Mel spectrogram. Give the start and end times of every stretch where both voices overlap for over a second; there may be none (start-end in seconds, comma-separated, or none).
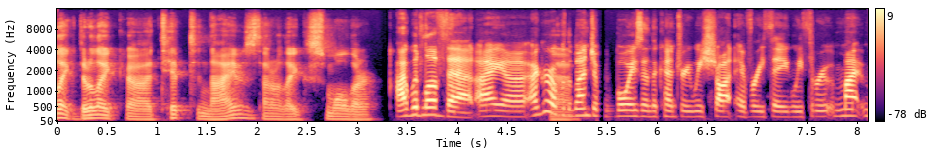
none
